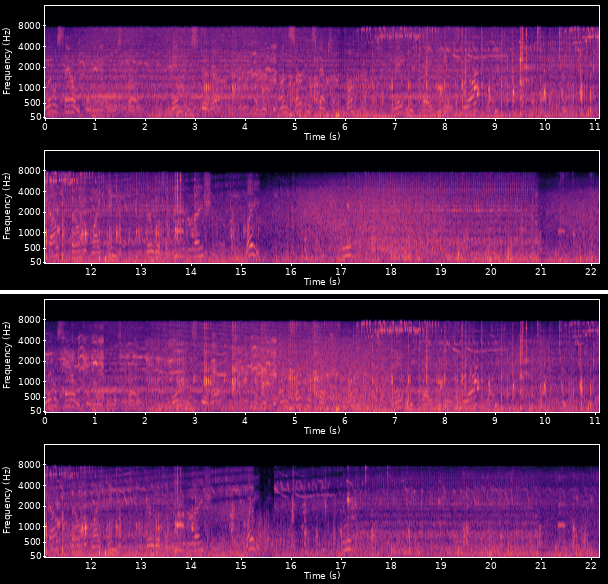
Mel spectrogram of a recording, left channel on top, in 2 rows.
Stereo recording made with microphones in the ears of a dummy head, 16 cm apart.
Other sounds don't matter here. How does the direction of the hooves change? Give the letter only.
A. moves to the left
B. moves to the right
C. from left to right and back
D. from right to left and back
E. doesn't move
A.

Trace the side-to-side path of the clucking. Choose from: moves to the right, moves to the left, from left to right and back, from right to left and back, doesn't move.
from right to left and back.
